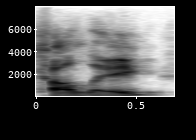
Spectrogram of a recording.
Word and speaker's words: Calais: I've never been to, I think it's pronounced Calais in France, and there's like a very big aquarium.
